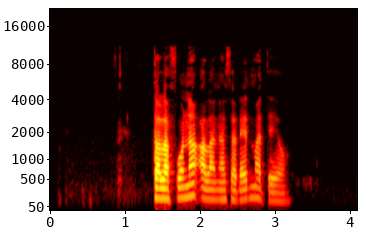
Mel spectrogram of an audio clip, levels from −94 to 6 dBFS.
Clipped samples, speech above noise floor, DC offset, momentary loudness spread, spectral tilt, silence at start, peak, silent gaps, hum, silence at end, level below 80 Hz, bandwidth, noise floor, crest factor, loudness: under 0.1%; 66 dB; under 0.1%; 18 LU; -6 dB/octave; 1.35 s; 0 dBFS; none; none; 1 s; -80 dBFS; 11 kHz; -88 dBFS; 26 dB; -22 LUFS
